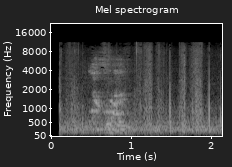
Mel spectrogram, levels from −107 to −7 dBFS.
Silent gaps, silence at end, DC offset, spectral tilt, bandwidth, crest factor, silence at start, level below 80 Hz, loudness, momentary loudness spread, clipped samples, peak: none; 0 s; under 0.1%; -3.5 dB/octave; 11.5 kHz; 22 dB; 0.1 s; -86 dBFS; -48 LUFS; 7 LU; under 0.1%; -26 dBFS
